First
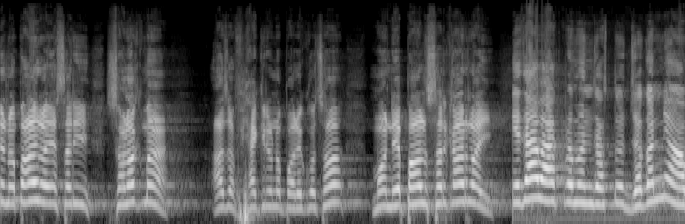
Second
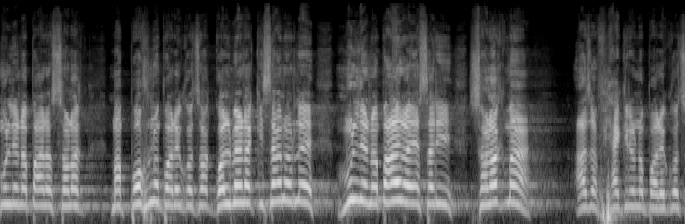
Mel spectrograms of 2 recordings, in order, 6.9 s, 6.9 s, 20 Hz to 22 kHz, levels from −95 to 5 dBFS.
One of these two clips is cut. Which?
first; 1 cut; at 5.0 s

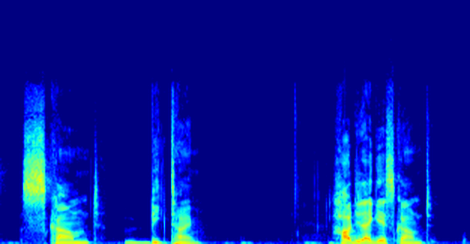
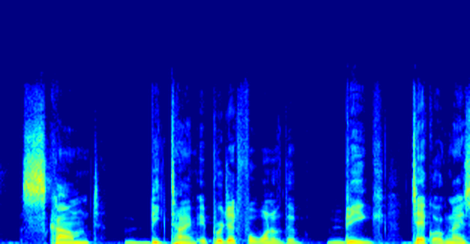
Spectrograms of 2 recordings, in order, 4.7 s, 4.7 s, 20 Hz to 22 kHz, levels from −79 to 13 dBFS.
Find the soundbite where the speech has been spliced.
second; 1 cut; at 2.0 s

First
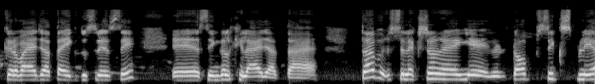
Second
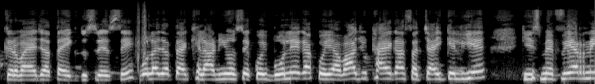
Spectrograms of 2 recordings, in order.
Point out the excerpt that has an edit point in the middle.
second; 1 cut; at 1.4 s

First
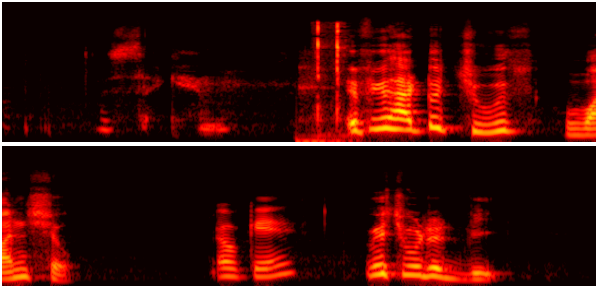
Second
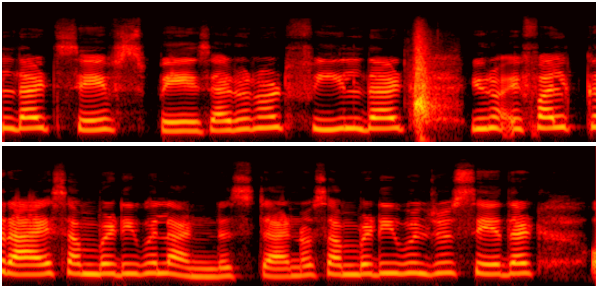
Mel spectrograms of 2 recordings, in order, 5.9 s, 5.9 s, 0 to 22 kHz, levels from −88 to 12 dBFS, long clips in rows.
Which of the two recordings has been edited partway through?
first; 1 cut; at 1.6 s

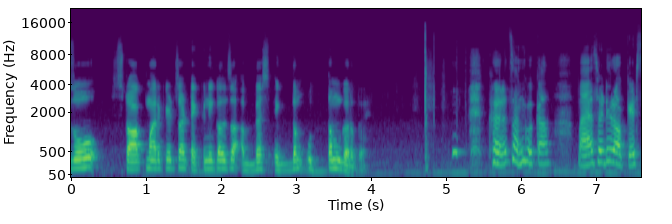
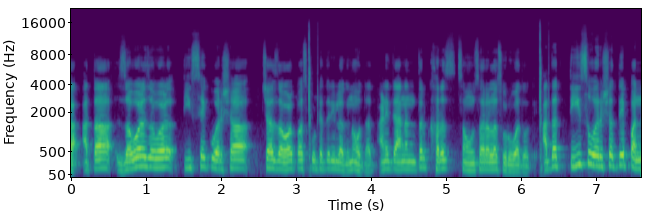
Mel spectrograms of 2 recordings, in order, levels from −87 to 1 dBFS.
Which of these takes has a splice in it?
second; 4 cuts; at 1.5 s, 4.0 s, 5.2 s, 6.2 s

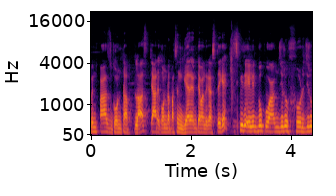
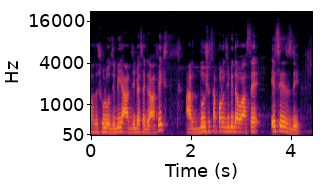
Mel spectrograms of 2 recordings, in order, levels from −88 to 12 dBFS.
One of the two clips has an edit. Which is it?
first; 1 cut; at 2.9 s

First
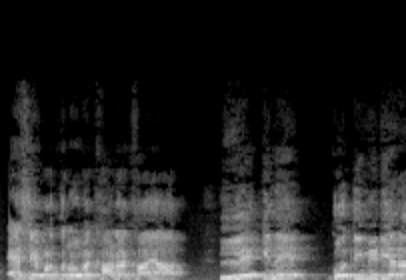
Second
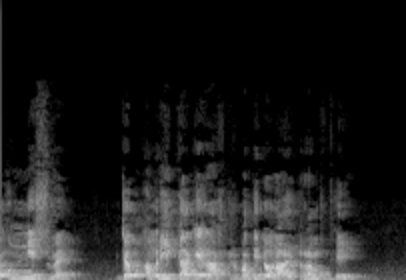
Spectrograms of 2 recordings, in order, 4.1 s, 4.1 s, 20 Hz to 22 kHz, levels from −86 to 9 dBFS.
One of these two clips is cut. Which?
first; 1 cut; at 1.9 s

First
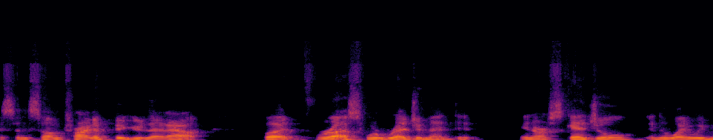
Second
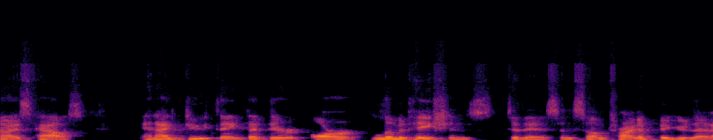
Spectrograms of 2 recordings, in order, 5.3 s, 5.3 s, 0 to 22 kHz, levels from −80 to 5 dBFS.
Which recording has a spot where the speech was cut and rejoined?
second; 1 cut; at 2.7 s

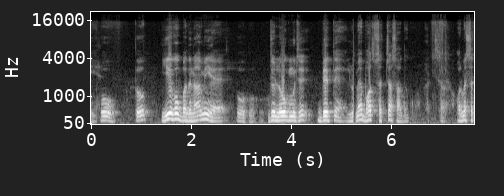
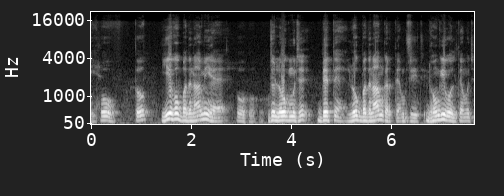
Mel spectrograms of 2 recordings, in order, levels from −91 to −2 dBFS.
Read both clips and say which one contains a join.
first; 1 cut; at 5.1 s

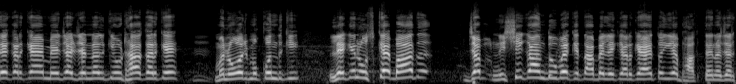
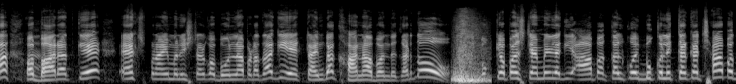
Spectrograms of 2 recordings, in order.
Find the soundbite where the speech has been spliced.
second; 1 cut; at 4.8 s

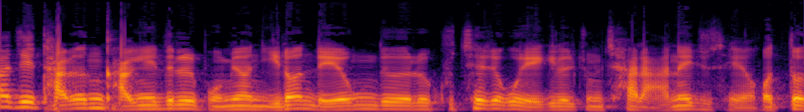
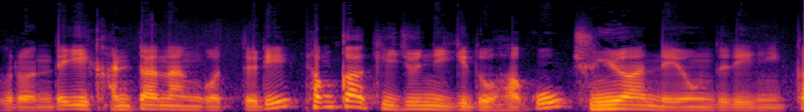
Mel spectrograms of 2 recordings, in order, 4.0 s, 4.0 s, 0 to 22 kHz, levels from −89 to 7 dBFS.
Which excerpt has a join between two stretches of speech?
second; 2 cuts; at 1.5 s, 2.9 s

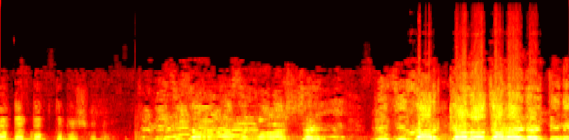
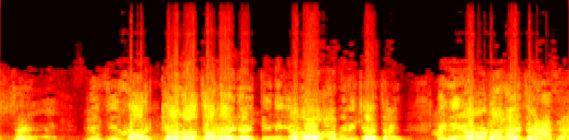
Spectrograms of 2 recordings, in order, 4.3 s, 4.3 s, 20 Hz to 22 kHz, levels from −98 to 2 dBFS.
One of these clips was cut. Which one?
first; 1 cut; at 1.1 s

